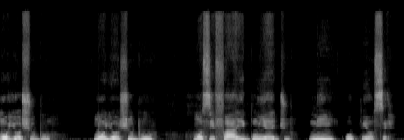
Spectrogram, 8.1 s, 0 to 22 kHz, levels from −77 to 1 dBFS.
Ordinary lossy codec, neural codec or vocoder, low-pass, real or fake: none; autoencoder, 48 kHz, 128 numbers a frame, DAC-VAE, trained on Japanese speech; none; fake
